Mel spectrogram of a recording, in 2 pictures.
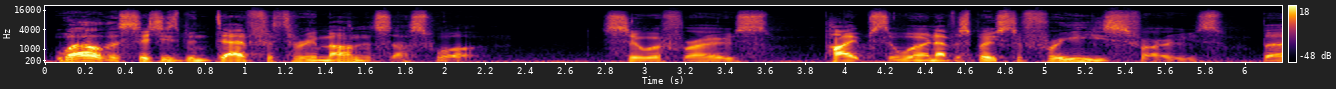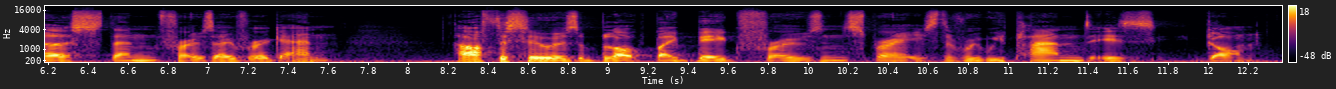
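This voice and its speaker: An actor playing a breezy, courteous and wry Royal Marines lieutenant in an audio drama. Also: male voice, lowish voice, moderate pace, close to an everyday voice. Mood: wry, explanatory.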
